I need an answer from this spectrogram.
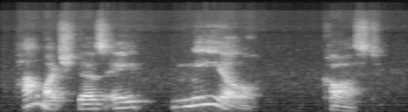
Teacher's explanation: we stretch out the word meal now the rule is you can stretch out any word anytime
